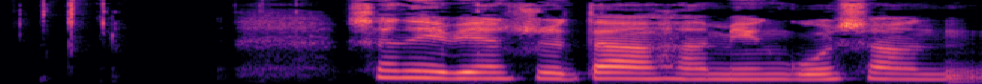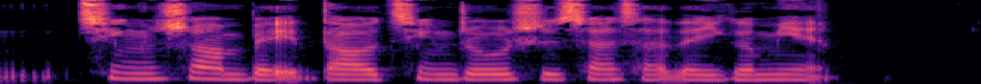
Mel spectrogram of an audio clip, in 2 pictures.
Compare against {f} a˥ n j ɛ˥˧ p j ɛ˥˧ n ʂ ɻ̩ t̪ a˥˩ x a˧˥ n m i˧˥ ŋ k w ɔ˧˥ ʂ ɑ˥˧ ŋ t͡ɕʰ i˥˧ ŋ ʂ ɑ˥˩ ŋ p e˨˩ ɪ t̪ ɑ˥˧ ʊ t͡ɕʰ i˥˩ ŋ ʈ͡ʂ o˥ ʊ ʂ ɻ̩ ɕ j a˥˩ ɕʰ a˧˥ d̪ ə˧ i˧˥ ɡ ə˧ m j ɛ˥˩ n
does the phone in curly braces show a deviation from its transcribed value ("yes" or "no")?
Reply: yes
